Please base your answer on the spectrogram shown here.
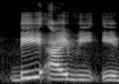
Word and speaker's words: dive: See, we will pronounce I first vowel. No, we will pronounce same sound means I. For second vowel, no sound. We should not pronounce the second vowel.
